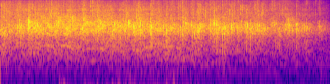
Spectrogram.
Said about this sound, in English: If you believe it, clap your hands and give him praise.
